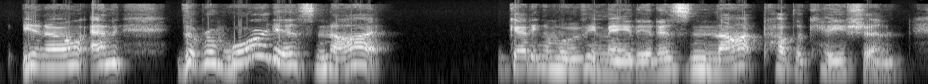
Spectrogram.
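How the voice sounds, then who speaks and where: At a fairly slow pace, a woman with a West Coast accent speaks with lively intonation, a medium pitch and very even loudness. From US Pacific Northwest, Seattle. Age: 70s. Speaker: author. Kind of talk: interview. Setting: podcast interview. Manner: halting.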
